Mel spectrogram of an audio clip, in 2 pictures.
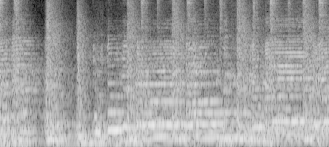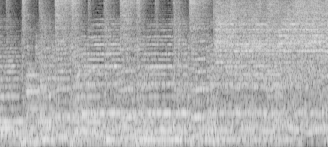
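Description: Live band playing an instrumental tune: two saxophones over drum kit, electric bass, electric guitars and keyboard, with a steady drum beat.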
